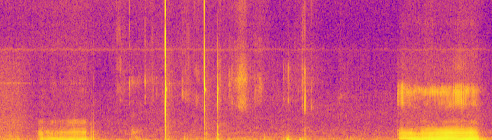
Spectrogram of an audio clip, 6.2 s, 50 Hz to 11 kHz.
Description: 8 year old yorkie snores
